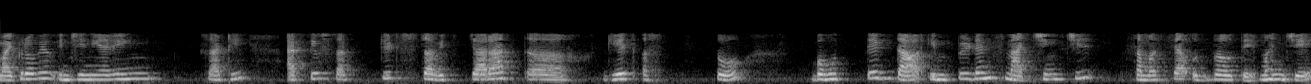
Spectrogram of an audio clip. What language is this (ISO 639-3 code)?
mar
